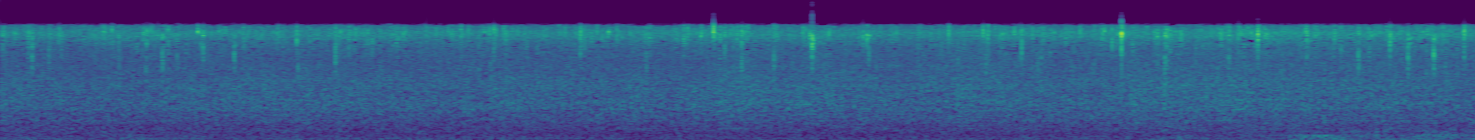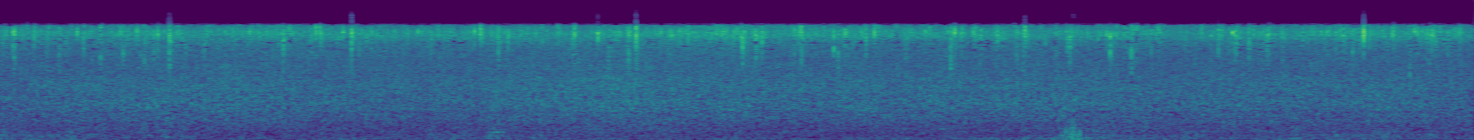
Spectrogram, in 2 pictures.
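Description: Steady rain with water pouring from overflowing gutters and sharp drips ticking close by. A low swell comes about halfway through and a short low thud near the end.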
